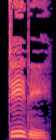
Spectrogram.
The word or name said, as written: deedy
